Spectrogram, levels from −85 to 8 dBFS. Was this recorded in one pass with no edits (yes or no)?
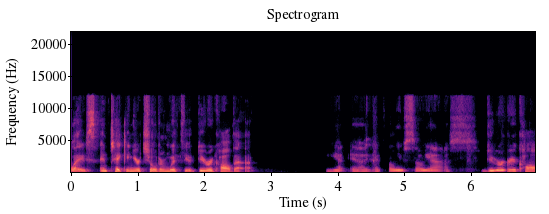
yes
